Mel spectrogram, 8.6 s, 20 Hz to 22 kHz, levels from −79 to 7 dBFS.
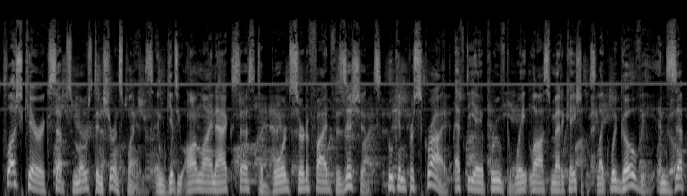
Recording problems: echo of what is said; noticeable; throughout; 570 ms later, 15 dB below the speech
high-pitched whine; noticeable; throughout; 4.5 kHz, 20 dB below the speech
uneven, jittery; strongly; from 1 to 7.5 s

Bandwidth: 15 kHz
